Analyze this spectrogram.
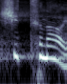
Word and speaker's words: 싯나: 신나로 화법 만들어서 대적하고네 원래이 신나라고 하는 말이 히브리어 발음이 시트나 있니다 시트나 여기에서 사타나 사탄이 나옵니다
